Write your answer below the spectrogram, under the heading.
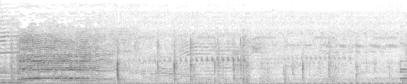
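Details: A big flock of sheep heads to the pen after a midday meal; one wavering bleat opens, then shuffling, rustling movement and faint clicks as the animals walk.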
